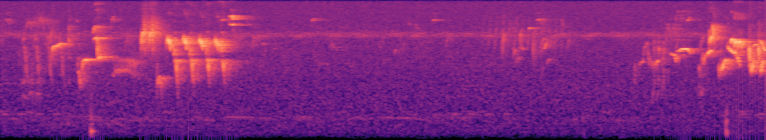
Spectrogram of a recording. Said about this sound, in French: Les oiseaux gazouillent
